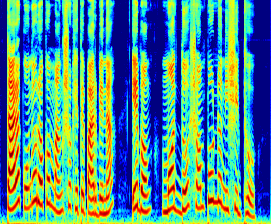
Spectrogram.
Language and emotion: Bengali, neutral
